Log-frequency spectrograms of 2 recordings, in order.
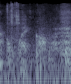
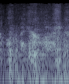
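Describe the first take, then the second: No difference in how they are said.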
